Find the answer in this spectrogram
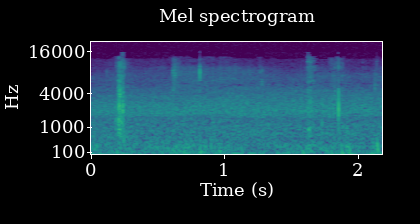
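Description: Wind buffeting the microphone: a low, uneven rumble, with a few faint, brief high ticks over it.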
